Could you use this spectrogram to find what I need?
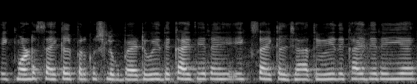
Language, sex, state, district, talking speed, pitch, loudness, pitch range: Hindi, female, Chhattisgarh, Rajnandgaon, 275 wpm, 245 Hz, -18 LUFS, 240-250 Hz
